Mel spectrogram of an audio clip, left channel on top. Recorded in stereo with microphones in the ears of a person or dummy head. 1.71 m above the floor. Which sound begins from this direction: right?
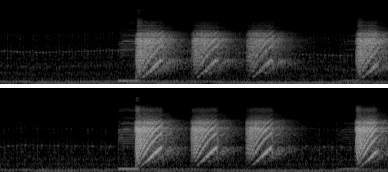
An alarm, at 1.2 s.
